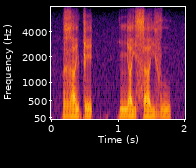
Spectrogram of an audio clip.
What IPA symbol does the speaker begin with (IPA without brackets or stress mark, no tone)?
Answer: ɣ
